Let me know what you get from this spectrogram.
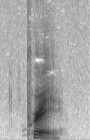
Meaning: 1. To direct words, thoughts, or one's attention to a deity or any higher being, for the sake of adoration, thanks, petition for help, etc 2. To humbly beg a person for aid or their time
- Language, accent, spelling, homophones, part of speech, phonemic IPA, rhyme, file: English, US, pray, prey, verb, /pɹeɪ/, -eɪ, En-us-pray.ogg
